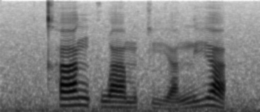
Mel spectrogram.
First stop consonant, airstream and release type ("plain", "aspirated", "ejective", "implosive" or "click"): aspirated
